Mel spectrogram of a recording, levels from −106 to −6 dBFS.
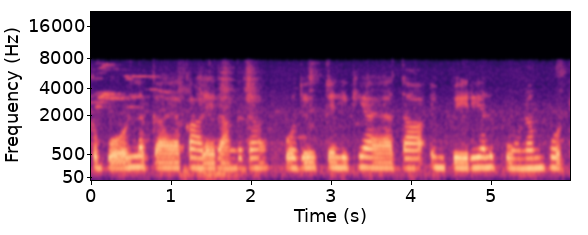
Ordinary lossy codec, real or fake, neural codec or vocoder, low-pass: none; real; none; none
